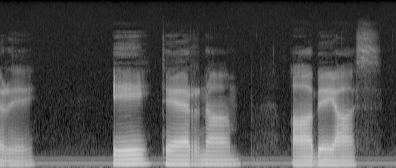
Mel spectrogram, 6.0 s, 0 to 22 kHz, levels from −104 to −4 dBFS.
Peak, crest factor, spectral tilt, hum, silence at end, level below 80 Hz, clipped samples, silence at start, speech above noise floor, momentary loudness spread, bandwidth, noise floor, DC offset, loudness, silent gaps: -8 dBFS; 20 dB; -6.5 dB/octave; none; 0 s; -54 dBFS; under 0.1%; 0 s; 23 dB; 17 LU; 11 kHz; -49 dBFS; under 0.1%; -27 LUFS; none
